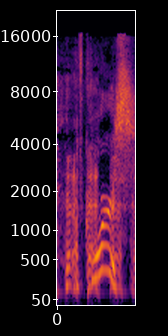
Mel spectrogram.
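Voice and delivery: high, loud realization; drawn-out happy realization; delighted recognition. Retold or imitated. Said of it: "I was like".

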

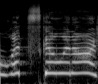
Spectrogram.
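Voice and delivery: very high, sing-song caring nurse; sweet nurse. Retold or imitated. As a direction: ask it like a gentle nurse. Nurse gently asks her.

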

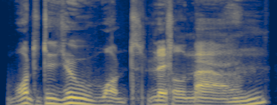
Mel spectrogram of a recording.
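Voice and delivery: low, slow booming giant. Acted. Giant woken from sleep, slow deep rumble. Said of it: "giant voice".

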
